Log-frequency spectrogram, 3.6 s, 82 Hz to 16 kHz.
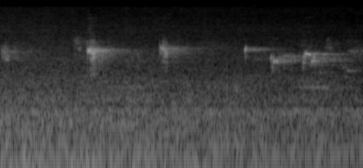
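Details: A pair of Japanese white-eyes outside a window, recorded July 2018: five thin, high chirps spaced unevenly over a few seconds, some with faint trailing whistles, over a steady low background hum.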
